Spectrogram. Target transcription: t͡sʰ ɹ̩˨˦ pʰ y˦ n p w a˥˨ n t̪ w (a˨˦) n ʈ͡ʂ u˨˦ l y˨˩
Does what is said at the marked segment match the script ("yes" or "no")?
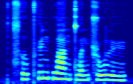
no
